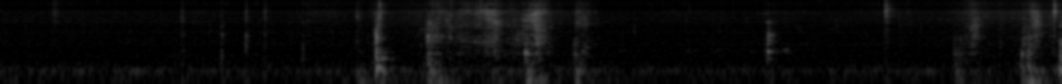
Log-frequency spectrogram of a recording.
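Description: Quiet room tone broken by handling sounds at a saucepan of melted wax: a sharp click about four seconds in, then a couple of seconds of scraping and rustling as utensils are worked in the pan, and two faint clicks near the end.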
